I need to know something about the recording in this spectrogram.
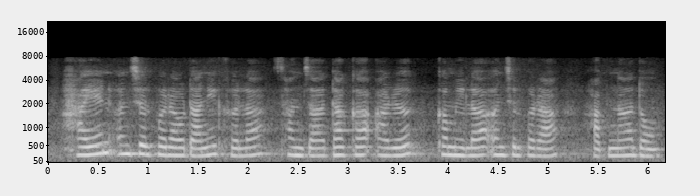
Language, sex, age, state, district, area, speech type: Bodo, female, 30-45, Assam, Kokrajhar, rural, read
